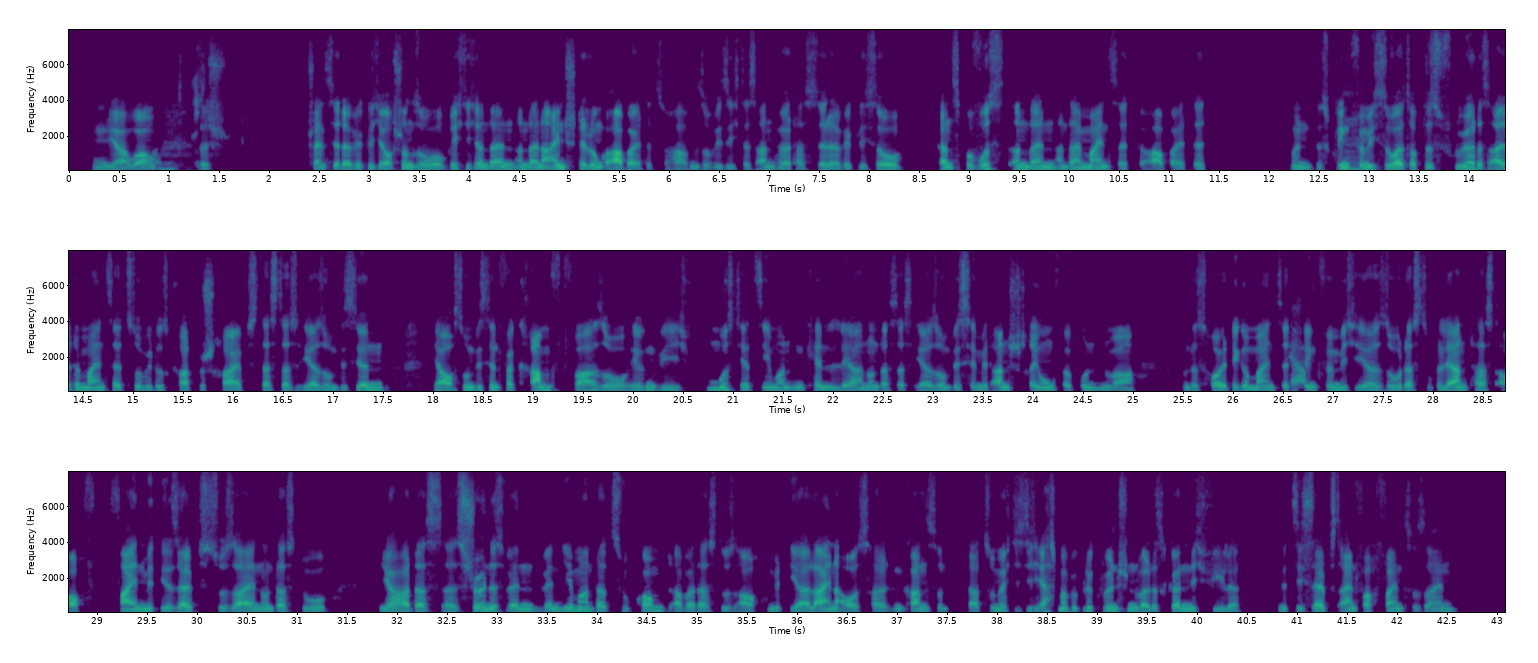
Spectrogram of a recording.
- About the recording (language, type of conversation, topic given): German, advice, Wie kann ich in einer neuen Stadt Freundschaften aufbauen, wenn mir das schwerfällt?
- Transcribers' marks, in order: laughing while speaking: "erst mal"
